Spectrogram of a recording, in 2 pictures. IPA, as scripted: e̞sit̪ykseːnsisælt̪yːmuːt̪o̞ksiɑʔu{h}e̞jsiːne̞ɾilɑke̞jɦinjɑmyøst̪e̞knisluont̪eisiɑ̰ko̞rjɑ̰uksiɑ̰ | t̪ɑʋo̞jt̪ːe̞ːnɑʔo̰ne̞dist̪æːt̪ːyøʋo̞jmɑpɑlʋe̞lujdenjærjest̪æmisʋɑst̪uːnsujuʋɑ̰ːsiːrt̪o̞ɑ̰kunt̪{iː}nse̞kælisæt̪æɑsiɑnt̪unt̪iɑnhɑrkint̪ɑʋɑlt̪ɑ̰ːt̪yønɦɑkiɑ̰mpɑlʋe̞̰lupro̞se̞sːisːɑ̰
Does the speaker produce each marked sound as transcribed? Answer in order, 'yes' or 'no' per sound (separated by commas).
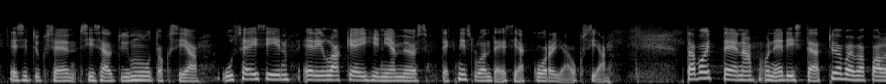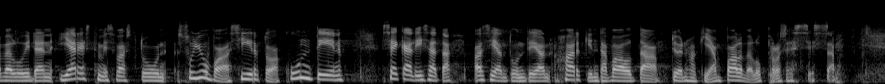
no, yes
